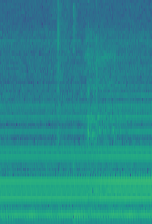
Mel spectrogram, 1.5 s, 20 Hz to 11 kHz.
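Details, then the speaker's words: Restored organ tube amplifier on an isolation transformer, heard at higher volume: steady low 60 Hz buzz with higher overtones, far more than the other amp, and only barely audible at low levels; excessive mains hum, source not yet traced. "this one amp has a lot more noise significantly more that's too much that is too much no one wants to listen to that"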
